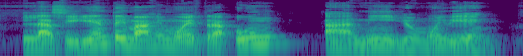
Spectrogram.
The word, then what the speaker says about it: anillo: La palabra anillo se escribe con A, que como está sola se pronuncia a sí mismo A. La N con la I suena ni y la doble L con la O suena yo.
